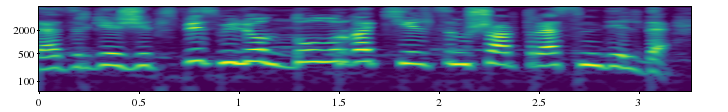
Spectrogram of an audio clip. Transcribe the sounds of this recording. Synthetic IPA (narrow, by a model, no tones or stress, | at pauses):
æzɪɾɡʲe̞ʒet̪pɪ̥sbe̞smʲilʲijo̞nd̪o̞lˠːɑɾʁɑkʲʰe̞lɪsɪmʃɑɾt̪ɾæsɪmd̪e̞ld̪ɪ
